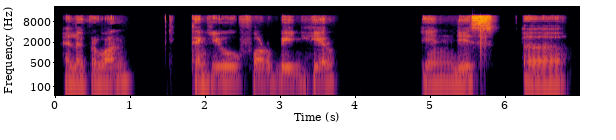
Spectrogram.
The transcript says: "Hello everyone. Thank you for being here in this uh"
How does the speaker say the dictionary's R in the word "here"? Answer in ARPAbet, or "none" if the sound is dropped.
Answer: R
